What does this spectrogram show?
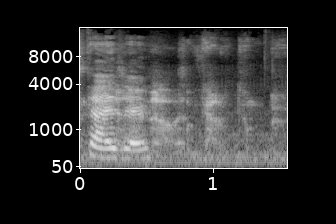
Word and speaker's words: Kaiser: Is it Kaiser? It rhymes with Skyzer Gerbagente. It's Kaiser, isn't it? I think that might be an Herba Mate dealer. Yeah, It's Kaiser.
